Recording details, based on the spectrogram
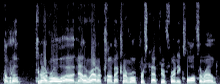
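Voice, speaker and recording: Young man, tabletop player, casual blunt talk, slightly high voice, faint music behind. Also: steady tone, fast talker, clean tone, dry recording, poor audio.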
